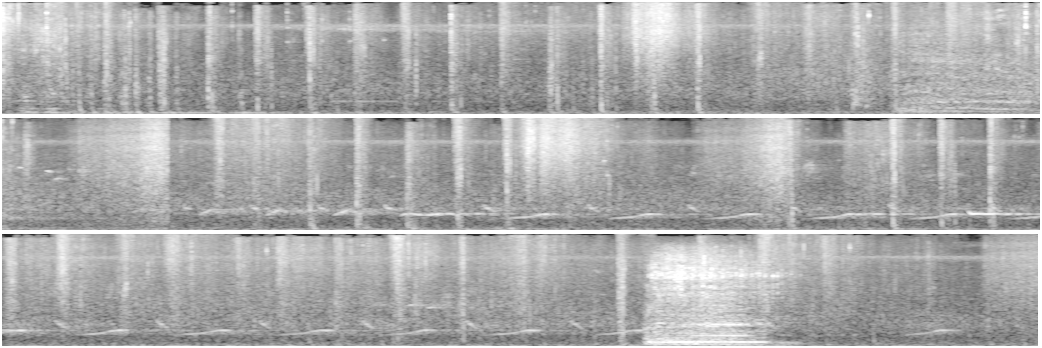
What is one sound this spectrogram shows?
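Footsteps crunch through grass and scrape over rock.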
